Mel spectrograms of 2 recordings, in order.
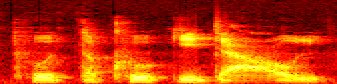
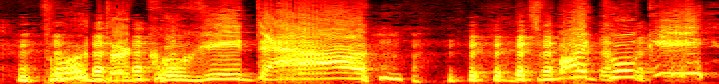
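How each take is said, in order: First: Cookie Monster voice. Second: High, slow monster growl; Cookie Monster voice. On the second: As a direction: bellow it like a greedy monster. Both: Retold or imitated. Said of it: "that Cookie Monster voice".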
